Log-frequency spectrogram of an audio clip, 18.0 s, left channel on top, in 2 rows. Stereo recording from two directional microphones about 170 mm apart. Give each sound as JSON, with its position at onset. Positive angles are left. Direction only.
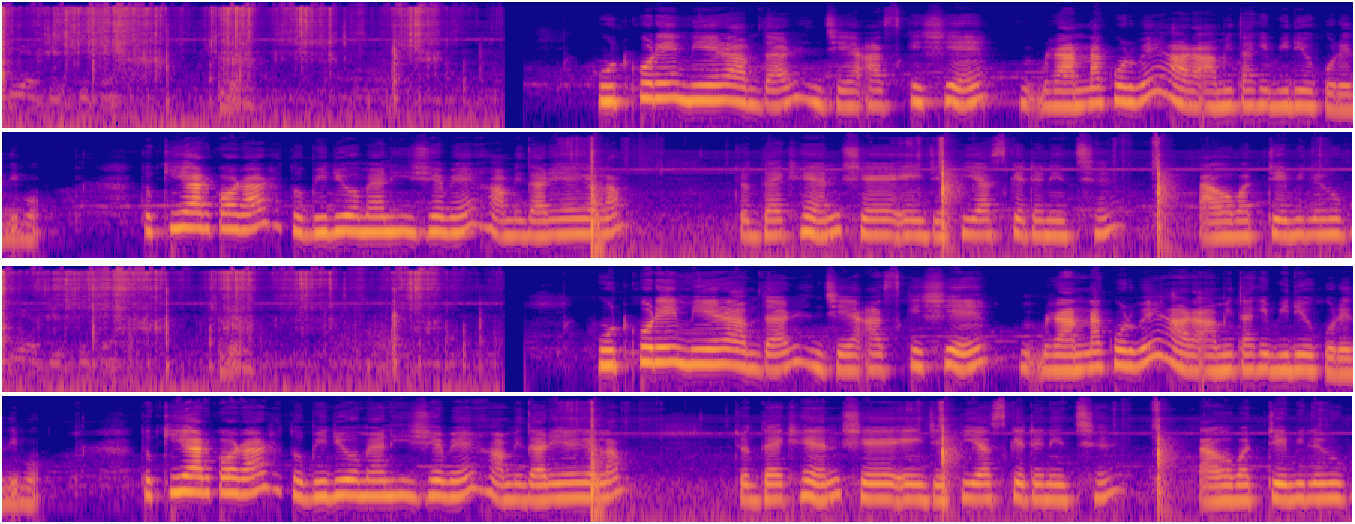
{"t": 1.1, "sound": "tearing", "side_deg": -50}
{"t": 4.0, "sound": "a woman's voice", "side_deg": -10}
